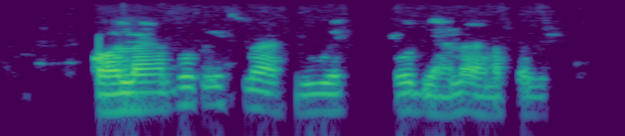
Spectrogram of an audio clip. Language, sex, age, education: Igbo, male, 30-45, tertiary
